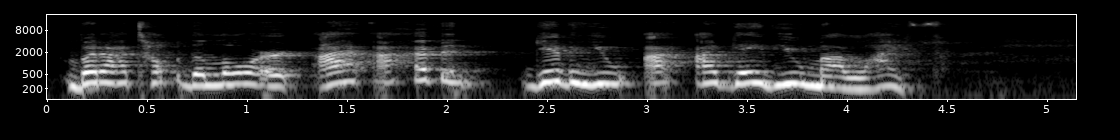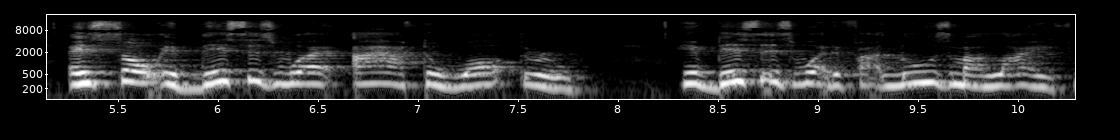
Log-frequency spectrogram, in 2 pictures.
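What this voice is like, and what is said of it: Emotional, voice close to tears. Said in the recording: “I'm getting emotional thinking about it”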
